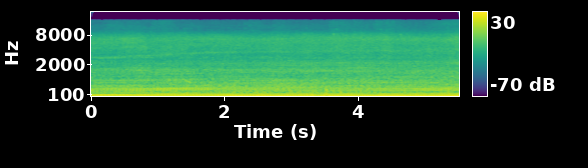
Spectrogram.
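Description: Motorcycle engine running steadily at a cruising pace, with wind rushing over the microphone.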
